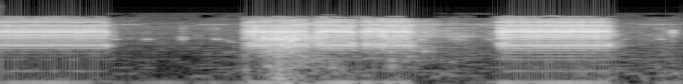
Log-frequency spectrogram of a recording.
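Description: A harsh electric doorbell buzzer rings at the door of a clockmaker's workshop in a coded pattern: one long buzz, a cluster of short choppy bursts, then another long buzz, loud and steady-pitched with brief quiet gaps between.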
